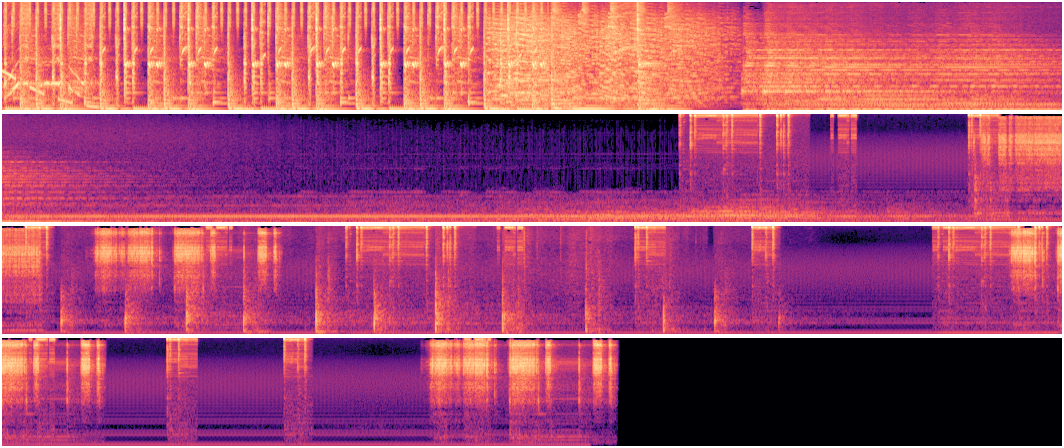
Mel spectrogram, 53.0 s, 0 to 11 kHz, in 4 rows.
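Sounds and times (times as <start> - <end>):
low steady drone: 9.2 - 26.8.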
